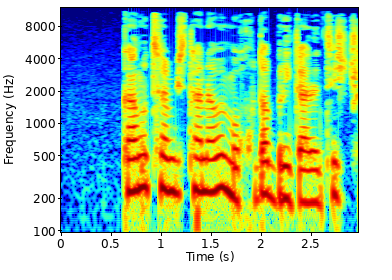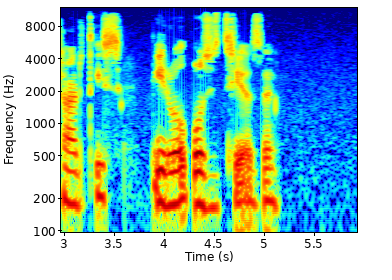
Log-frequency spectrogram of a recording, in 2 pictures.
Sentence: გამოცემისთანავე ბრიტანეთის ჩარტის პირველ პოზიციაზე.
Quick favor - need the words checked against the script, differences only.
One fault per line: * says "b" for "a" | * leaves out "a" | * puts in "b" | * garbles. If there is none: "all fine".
* puts in "მოხვდა"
